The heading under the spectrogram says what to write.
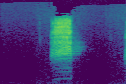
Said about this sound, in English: What's the duck? It's your chance to steal, Team Dressage.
